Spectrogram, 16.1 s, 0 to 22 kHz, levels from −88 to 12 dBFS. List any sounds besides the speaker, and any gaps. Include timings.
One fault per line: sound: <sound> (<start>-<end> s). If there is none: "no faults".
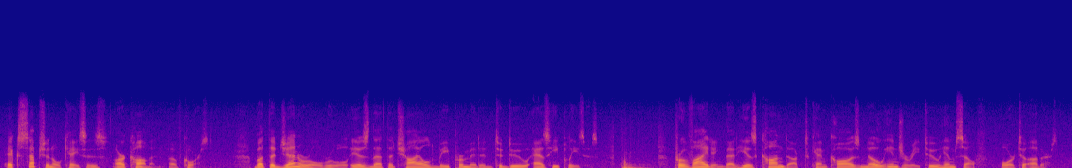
sound: thud (9.3-9.8 s)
